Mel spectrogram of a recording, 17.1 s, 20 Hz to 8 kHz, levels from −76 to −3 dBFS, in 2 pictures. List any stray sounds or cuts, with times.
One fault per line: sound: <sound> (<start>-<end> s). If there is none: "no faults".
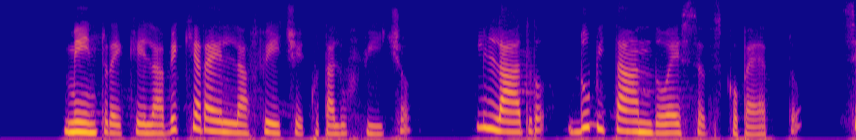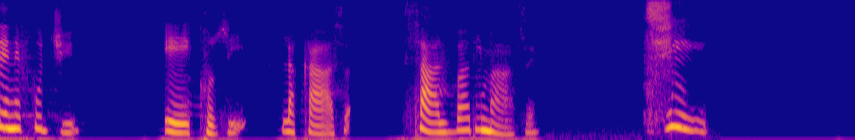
sound: sneeze (15.0-15.6 s)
